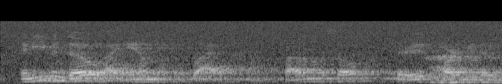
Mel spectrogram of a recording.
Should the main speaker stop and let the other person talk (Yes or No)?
No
